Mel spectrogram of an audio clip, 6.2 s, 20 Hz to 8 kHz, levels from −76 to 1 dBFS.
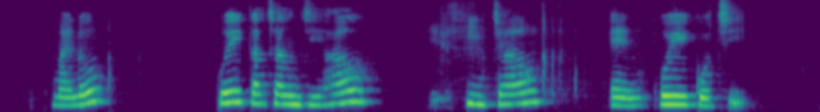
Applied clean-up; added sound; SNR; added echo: neural mask model DeepFilterNet 3.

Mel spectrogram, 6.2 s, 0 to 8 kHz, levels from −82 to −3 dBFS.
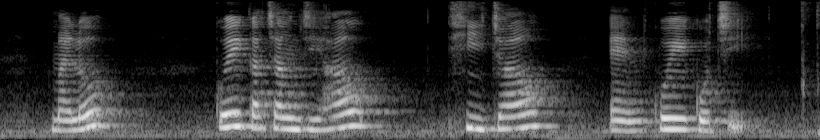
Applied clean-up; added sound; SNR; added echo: none; none; none; none.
